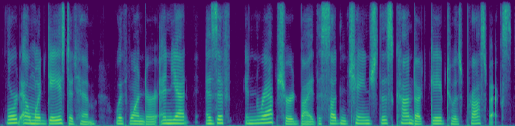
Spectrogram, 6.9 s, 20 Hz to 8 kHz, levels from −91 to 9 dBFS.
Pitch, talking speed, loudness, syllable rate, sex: 195 Hz, 190 wpm, -18 LUFS, 5.1 syllables/s, female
